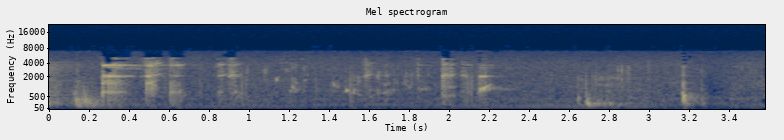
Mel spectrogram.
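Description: A drink is poured into a glass inside a wagon used as a home, with a few light clinks of glassware over a soft liquid trickle, fairly quiet, with no one speaking.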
